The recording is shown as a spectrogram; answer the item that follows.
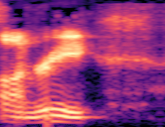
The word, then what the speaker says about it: Henri: But Henri, which I mispronounced earlier this week because it's spelled Henry, but it's Henri, that particular system is going to strengthen over the next couple of days here.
